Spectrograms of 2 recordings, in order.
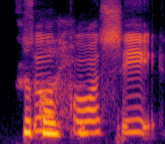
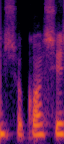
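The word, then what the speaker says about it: すこし: Sukoshi, bukan sukosi.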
